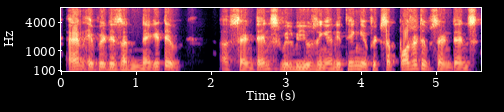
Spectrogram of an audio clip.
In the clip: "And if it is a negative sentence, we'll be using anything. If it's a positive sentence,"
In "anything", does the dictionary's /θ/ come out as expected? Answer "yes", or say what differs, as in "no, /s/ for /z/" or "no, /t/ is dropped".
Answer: no, /t/ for /θ/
